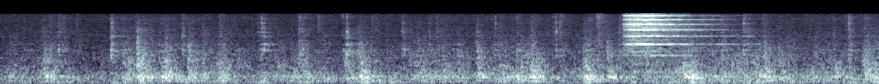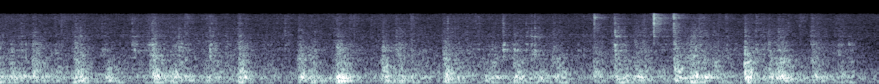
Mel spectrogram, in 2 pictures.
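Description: Front-loading washing machine's drum turning in the wash phase, with soapy water and wet laundry sloshing and splashing unevenly inside. About three seconds in there is a brief high-pitched tone lasting about half a second.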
